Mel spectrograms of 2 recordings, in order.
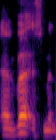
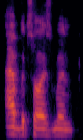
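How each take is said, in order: First: It is said the British way. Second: It is said the American way.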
